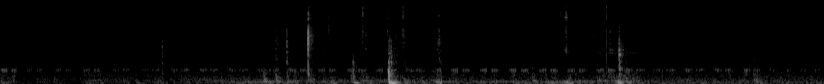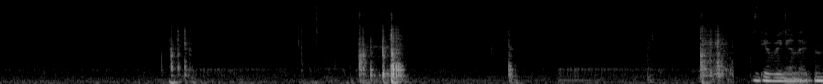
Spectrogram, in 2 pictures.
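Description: Scattered small clicks and taps of copper wire and nylon-jaw pliers being handled while wire-wrapping a pendant, irregular and quiet, with the sharpest clicks about ten and twelve seconds in.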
